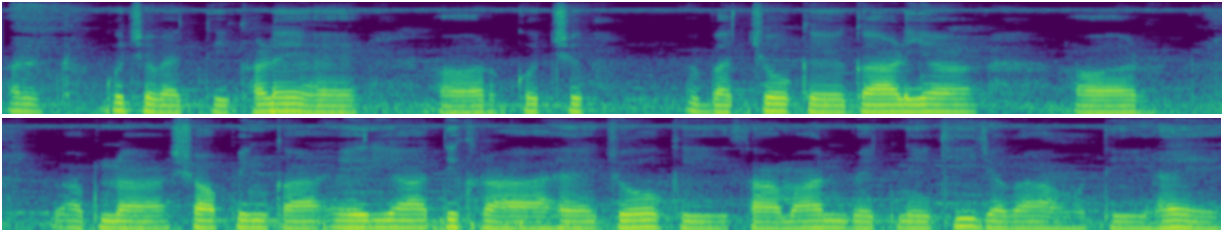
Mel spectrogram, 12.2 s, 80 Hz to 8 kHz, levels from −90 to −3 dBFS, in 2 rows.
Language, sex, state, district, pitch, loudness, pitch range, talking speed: Hindi, male, Uttar Pradesh, Lucknow, 125 Hz, -19 LUFS, 120-130 Hz, 125 wpm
